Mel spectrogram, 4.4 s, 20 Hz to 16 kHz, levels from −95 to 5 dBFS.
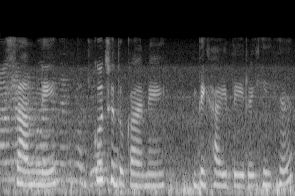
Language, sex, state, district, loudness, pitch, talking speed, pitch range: Hindi, female, Haryana, Charkhi Dadri, -18 LUFS, 235 Hz, 95 wpm, 215-265 Hz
